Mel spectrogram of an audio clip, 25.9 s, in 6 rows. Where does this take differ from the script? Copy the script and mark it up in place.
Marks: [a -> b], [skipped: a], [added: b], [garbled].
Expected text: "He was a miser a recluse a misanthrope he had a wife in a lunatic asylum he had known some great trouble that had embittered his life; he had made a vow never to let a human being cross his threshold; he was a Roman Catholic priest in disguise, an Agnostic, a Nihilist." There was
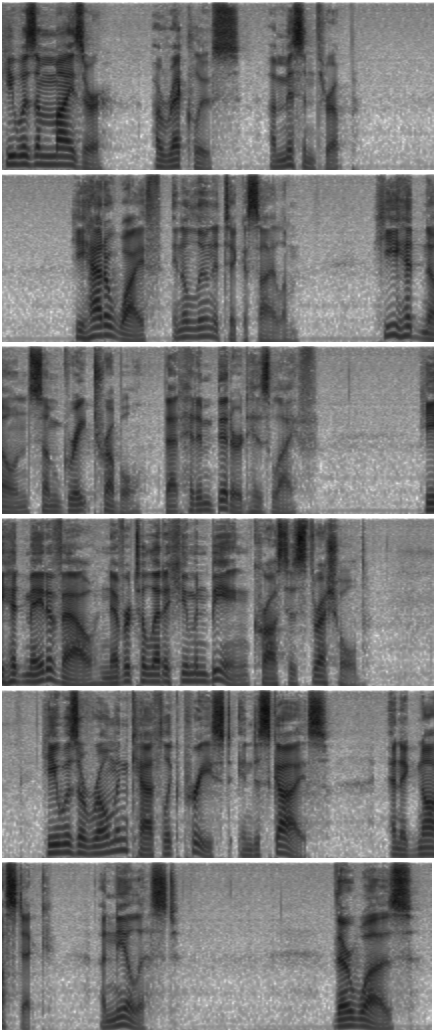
"He was a miser a recluse a misanthrope he had a wife in a lunatic asylum he had known some great trouble that had embittered his life; he had made a vow never to let a human being cross his threshold; he was a Roman Catholic priest in disguise, an Agnostic, a Nihilist." There was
